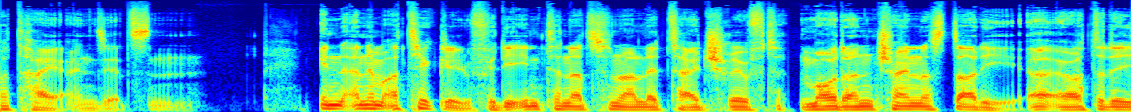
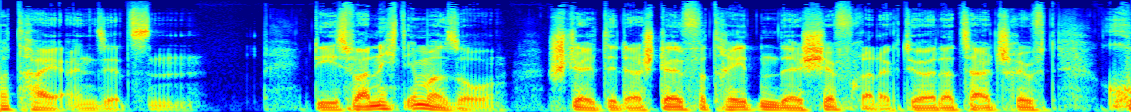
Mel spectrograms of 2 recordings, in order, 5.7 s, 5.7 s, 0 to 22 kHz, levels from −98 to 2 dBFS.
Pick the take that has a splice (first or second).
first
